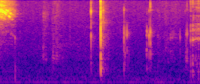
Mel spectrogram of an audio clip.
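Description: A few faint, sharp clicks of a plastic cream-bronzer tube being handled, the sharpest about a second in.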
